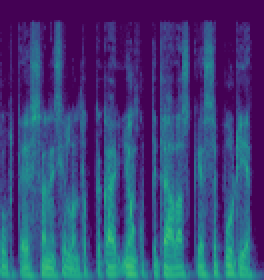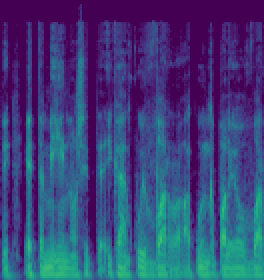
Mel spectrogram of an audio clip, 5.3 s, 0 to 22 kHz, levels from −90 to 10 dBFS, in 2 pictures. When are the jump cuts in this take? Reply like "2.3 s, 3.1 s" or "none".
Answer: none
